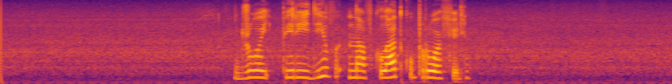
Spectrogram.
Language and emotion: Russian, neutral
